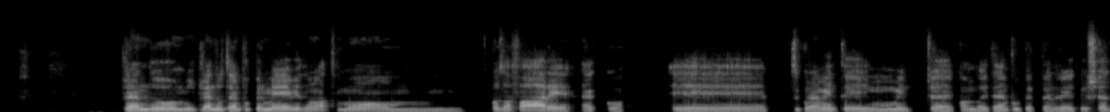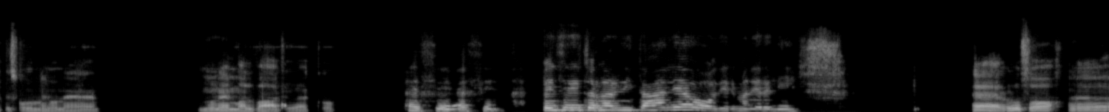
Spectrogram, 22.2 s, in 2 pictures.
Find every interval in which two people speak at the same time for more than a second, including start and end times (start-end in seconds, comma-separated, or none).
none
